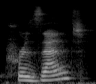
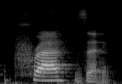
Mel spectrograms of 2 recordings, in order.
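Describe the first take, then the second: First: The stress is on the second syllable. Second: The stress is on the first syllable. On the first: It is a verb: to introduce someone. "Our strongest syllable is the second" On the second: It is a noun: a gift. "Winning syllable is on the first"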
